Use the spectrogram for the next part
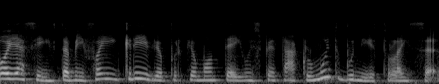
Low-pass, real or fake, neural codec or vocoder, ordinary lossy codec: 7.2 kHz; real; none; none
